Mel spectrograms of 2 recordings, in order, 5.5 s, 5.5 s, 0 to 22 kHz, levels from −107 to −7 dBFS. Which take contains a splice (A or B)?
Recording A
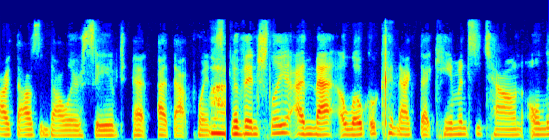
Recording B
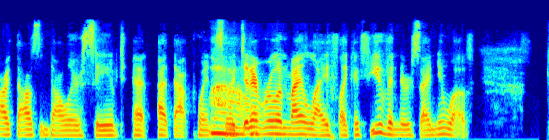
A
